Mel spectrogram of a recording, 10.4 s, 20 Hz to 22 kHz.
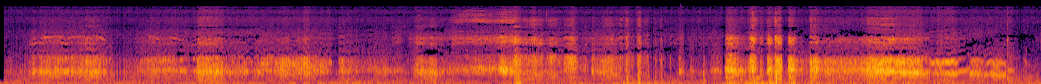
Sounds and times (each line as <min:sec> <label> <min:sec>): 0:00.2 scary breath 0:06.4
0:07.1 scary breath 0:10.0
